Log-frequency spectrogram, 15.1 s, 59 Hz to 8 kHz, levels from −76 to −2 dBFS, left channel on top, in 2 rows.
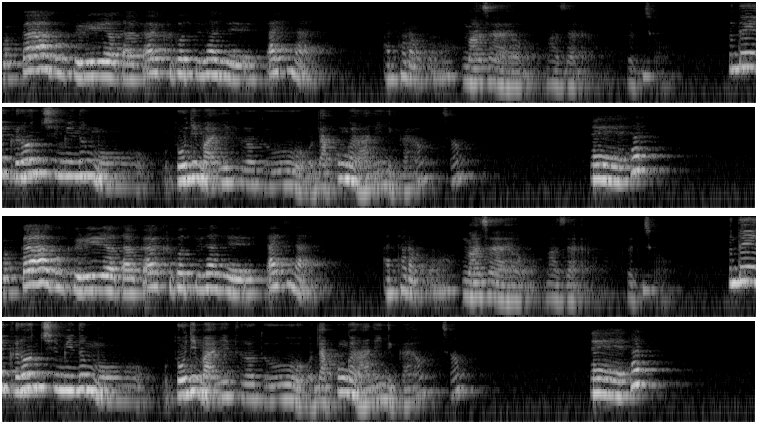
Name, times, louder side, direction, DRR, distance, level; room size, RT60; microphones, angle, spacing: voice 1, 0.0-3.1 3.8-4.5 6.4-6.5 13.4-13.9, right 2 dB, 45° right, 2 dB, 0.6 m, -27 dB
voice 2, 4.6-5.8 7.3-9.0 9.3-11.8 12.0-12.1, right 2 dB, 70° right, 5 dB, 0.9 m, -28 dB
8.4 x 5.9 x 2.7 m, 0.72 s
head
